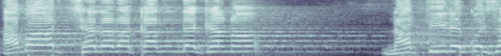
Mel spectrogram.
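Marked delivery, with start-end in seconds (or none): 0.0-1.7 stern, scolding voice, pitched high. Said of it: "খুব ধমক দিতেন".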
